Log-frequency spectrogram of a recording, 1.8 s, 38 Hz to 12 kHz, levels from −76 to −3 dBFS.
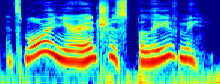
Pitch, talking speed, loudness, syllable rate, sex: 225 Hz, 230 wpm, -14 LUFS, 6.9 syllables/s, male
